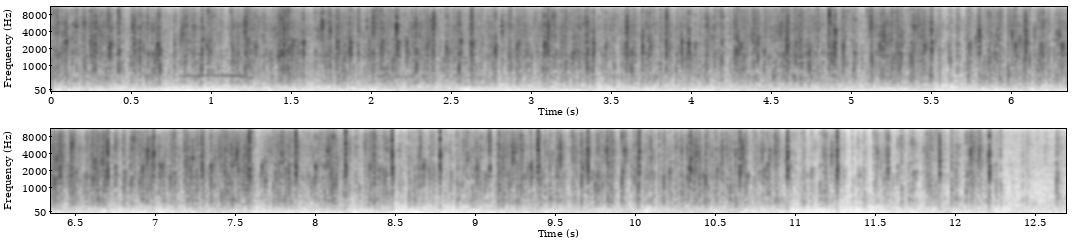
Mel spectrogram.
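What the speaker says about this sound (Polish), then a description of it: "bardzo bym prosiła o ogromne brawa dla niej" Crowd at a commemoration of victims of Nazi concentration camps bursting into sustained, dense applause, loud and close, with a faint voice briefly audible under the clapping as it tapers at the end.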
